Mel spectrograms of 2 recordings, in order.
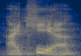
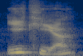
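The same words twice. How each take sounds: First: It is said with the common English pronunciation. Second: It is said with the Swedish pronunciation. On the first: "everyone knows uh" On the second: "which is actually so Swedish. It's pronounced as"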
